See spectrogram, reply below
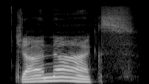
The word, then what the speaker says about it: Knox: John Knox. – K. – With a silent K.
